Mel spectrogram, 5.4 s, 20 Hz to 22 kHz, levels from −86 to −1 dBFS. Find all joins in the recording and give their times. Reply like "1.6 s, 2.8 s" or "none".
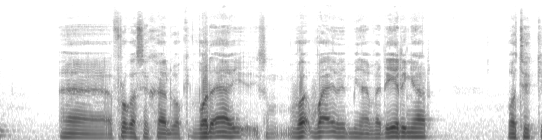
1.9 s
